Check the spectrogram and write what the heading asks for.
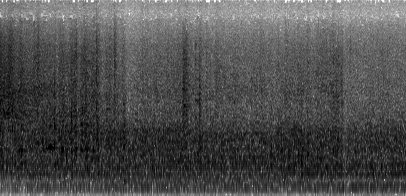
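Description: Steady sizzling and hissing from two hot aluminium sauté pans as white wine and fish stock are poured over softened shallots, with a low steady rumble underneath.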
